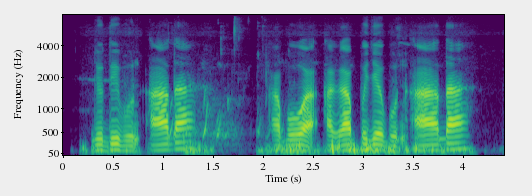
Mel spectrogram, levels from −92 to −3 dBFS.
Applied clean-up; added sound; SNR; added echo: neural mask model RNNoise.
